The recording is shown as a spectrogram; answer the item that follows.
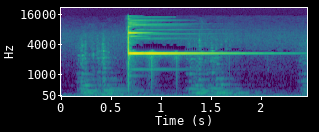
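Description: A single bell ding, struck once about two-thirds of a second in and ringing out on one high clear tone that fades away over the next second and a half. It is the kind of notification-bell sound effect that goes with an animated subscribe button.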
